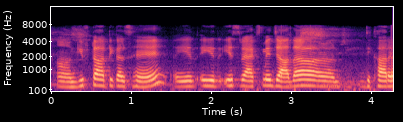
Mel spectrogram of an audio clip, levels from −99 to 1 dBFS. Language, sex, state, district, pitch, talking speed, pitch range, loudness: Hindi, female, Odisha, Nuapada, 205 Hz, 110 wpm, 195-225 Hz, -16 LUFS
